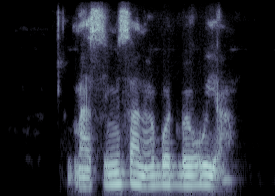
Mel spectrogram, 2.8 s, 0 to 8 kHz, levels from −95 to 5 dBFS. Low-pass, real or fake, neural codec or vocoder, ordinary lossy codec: 7.2 kHz; real; none; Opus, 32 kbps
